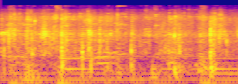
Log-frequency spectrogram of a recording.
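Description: A scuffle on paving: rapid footfalls and thuds as people grapple and wrestle someone to the ground, with brief shouts and grunts.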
